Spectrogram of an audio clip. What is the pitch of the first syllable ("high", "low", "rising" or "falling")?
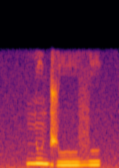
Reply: high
